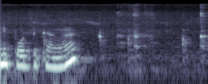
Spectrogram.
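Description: Metal spoon stirring cooked green gram sundal in a steel pan, with a few light scrapes and clicks. A voice speaks over the first part.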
